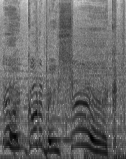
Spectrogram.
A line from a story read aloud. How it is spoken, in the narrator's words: moaned Petey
